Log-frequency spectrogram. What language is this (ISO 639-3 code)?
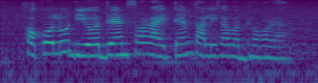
asm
